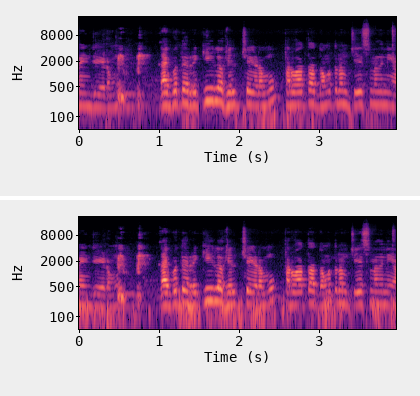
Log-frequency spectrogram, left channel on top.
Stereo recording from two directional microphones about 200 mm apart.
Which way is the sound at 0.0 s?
5° left (ahead or behind).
